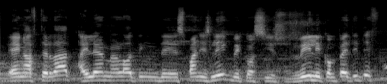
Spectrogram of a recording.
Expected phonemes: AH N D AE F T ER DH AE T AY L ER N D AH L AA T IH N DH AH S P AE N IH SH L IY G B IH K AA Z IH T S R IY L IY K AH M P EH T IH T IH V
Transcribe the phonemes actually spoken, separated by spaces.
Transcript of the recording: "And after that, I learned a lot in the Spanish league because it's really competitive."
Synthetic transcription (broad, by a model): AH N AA F T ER DH AE T AY L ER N AH L AA T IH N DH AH S P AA N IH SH L IY G B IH K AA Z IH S R IY L IY K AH M P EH T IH T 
